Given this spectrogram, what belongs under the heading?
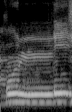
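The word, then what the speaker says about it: كُلِّ: Ini yang menyebabkan ketidaklancaran kita, baik yang muda maupun yang sudah tua, ketika membaca Al-Quran kok memanjangkan kullinya, itu yang menjadi ketidaklancaran. Ala kulli syai'in, begitu ya, pendek saja.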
